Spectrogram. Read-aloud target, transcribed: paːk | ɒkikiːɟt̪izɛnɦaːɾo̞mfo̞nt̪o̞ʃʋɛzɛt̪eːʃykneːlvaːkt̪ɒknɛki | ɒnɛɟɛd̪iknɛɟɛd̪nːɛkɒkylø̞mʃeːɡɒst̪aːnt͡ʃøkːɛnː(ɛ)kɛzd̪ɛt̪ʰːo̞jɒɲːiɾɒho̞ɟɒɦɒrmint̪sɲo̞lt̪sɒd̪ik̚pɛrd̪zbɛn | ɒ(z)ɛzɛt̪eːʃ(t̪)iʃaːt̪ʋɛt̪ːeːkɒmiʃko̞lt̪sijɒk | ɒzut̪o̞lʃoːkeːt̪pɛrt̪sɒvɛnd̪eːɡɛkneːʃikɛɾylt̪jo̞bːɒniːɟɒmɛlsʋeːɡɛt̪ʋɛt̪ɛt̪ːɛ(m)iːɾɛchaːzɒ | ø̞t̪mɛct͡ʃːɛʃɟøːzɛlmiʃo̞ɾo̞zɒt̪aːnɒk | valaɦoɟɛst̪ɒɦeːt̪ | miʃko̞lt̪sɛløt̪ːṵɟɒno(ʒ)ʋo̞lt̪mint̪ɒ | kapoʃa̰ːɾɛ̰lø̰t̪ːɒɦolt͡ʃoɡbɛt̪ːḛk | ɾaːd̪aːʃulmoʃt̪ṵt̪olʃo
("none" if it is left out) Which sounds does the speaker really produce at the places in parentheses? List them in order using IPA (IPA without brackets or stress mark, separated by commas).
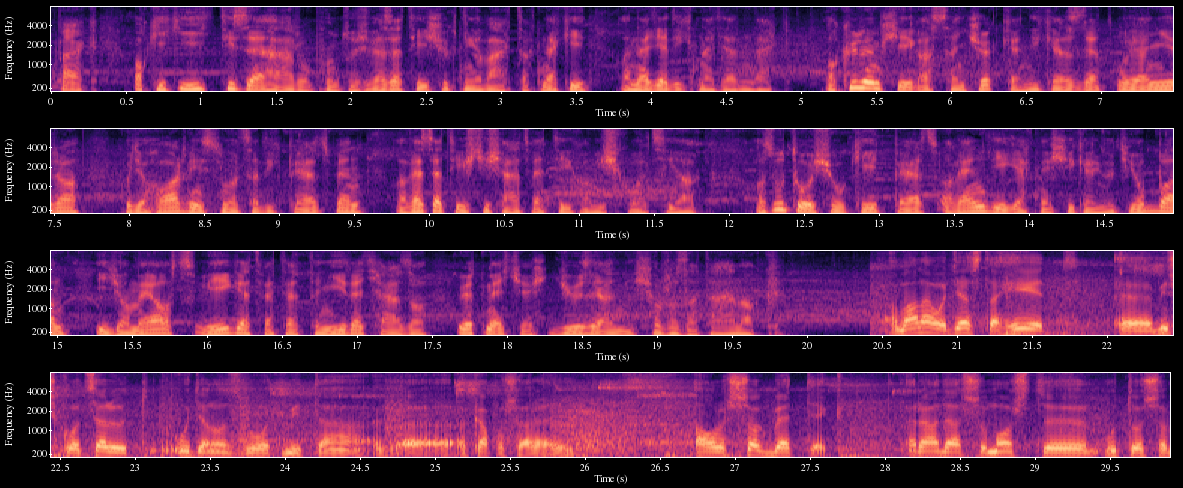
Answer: i, v, t̪, ɲ, z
